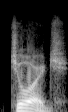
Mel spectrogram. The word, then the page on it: George: American English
